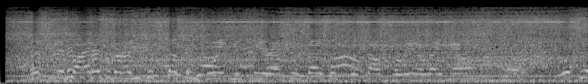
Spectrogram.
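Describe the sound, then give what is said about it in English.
Presidential helicopter landing on the South Lawn of the White House: a continuous loud turbine roar with a steady high whine, under talk. “Getting off Marine One after landing on the South Lawn of the White House, U.S. President Joe Biden”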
